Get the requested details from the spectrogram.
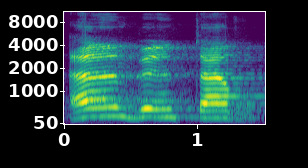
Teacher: Abtar, ta-nya tipis, yang tebal ya huruf ra.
